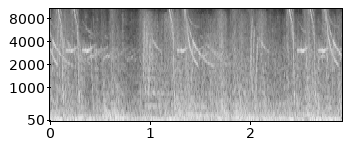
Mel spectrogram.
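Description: A dense gunfire barrage created as a sound effect for an audio drama: loud, continuous blasts with many rapid, whistling zaps that fall in pitch, layered over a constant roaring rumble.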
